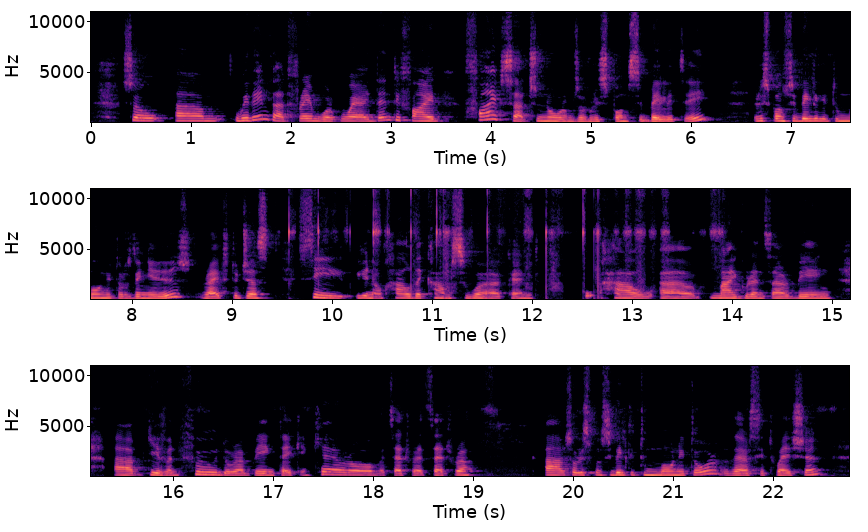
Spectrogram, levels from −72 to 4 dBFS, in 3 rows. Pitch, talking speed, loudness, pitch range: 195 Hz, 140 wpm, -25 LUFS, 175-220 Hz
